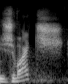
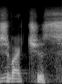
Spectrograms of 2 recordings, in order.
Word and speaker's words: Zwartjes: Nee, maar ik bedoel, jouw achternaam, achternaam dient zeg maar in de, in de, in de kleinvorm uitgesproken te worden. Of, ja. Het, het is niet eh, Tommy Zwarts, Tommy Schwartz, maar Tommy oh, Zwartjes. Zwartjes.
